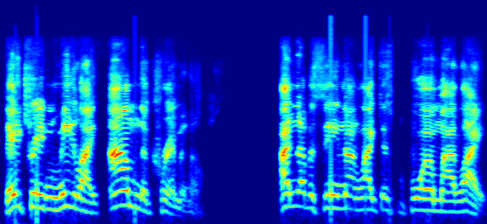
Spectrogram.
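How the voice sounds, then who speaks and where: A man speaks to a court over a video call, his voice sitting fairly high. He is heated and emphatic and keeps repeating himself. The sound is dry, with no room around it. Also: animated, a little fast, pushed and bright, dry recording, low-quality recording. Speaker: crime victim giving a statement. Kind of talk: courtroom victim impact statement.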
